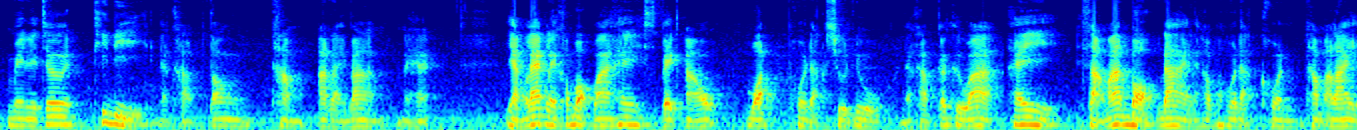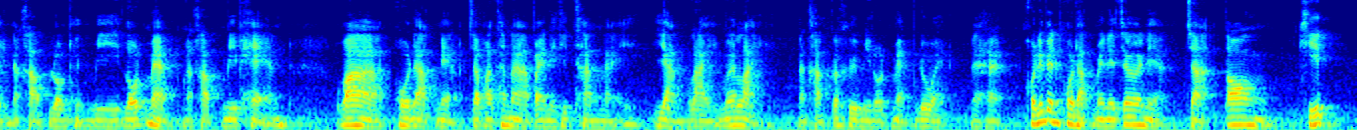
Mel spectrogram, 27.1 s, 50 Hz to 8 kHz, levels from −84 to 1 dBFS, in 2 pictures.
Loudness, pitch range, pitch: -30 LUFS, 105-130 Hz, 115 Hz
